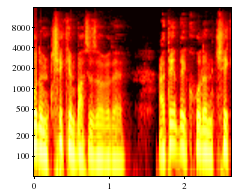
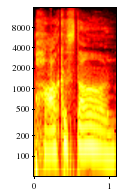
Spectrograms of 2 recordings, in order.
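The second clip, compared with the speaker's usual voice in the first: mock, exaggerated, affected native pronunciation. Mocking how another speaker pronounces a country name: mimicking an affected native pronunciation. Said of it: "Why does he say Pakistan like that?".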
